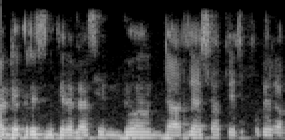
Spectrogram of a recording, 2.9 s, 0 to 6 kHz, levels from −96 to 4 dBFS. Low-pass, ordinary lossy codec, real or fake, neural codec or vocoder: 5.4 kHz; none; real; none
